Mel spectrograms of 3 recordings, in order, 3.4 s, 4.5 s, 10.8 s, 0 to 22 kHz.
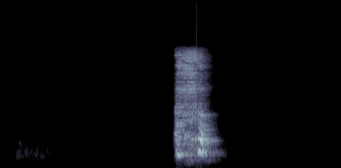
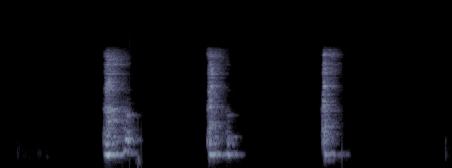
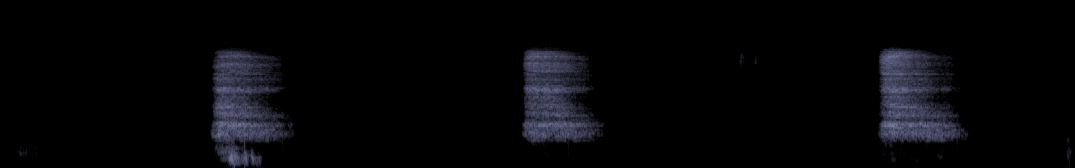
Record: {
  "cough_length": "3.4 s",
  "cough_amplitude": 6087,
  "cough_signal_mean_std_ratio": 0.24,
  "three_cough_length": "4.5 s",
  "three_cough_amplitude": 2514,
  "three_cough_signal_mean_std_ratio": 0.28,
  "exhalation_length": "10.8 s",
  "exhalation_amplitude": 827,
  "exhalation_signal_mean_std_ratio": 0.31,
  "survey_phase": "beta (2021-08-13 to 2022-03-07)",
  "age": "65+",
  "gender": "Female",
  "wearing_mask": "No",
  "symptom_none": true,
  "smoker_status": "Never smoked",
  "respiratory_condition_asthma": false,
  "respiratory_condition_other": false,
  "recruitment_source": "REACT",
  "submission_delay": "2 days",
  "covid_test_result": "Negative",
  "covid_test_method": "RT-qPCR",
  "influenza_a_test_result": "Negative",
  "influenza_b_test_result": "Negative"
}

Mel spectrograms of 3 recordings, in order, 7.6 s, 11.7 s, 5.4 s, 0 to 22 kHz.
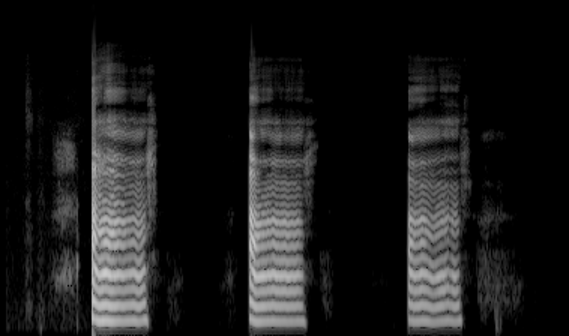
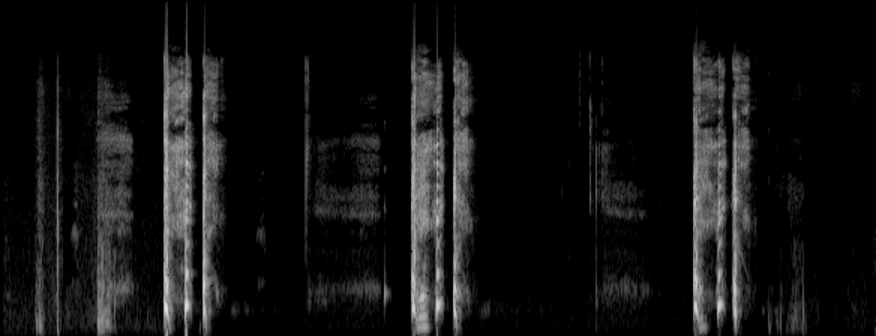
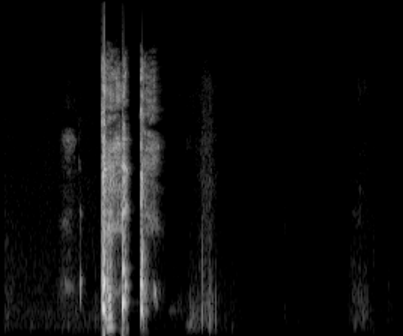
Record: {
  "exhalation_length": "7.6 s",
  "exhalation_amplitude": 32767,
  "exhalation_signal_mean_std_ratio": 0.36,
  "three_cough_length": "11.7 s",
  "three_cough_amplitude": 32768,
  "three_cough_signal_mean_std_ratio": 0.2,
  "cough_length": "5.4 s",
  "cough_amplitude": 32768,
  "cough_signal_mean_std_ratio": 0.17,
  "survey_phase": "beta (2021-08-13 to 2022-03-07)",
  "age": "45-64",
  "gender": "Female",
  "wearing_mask": "No",
  "symptom_runny_or_blocked_nose": true,
  "symptom_fatigue": true,
  "symptom_headache": true,
  "symptom_onset": "2 days",
  "smoker_status": "Never smoked",
  "respiratory_condition_asthma": false,
  "respiratory_condition_other": false,
  "recruitment_source": "Test and Trace",
  "submission_delay": "1 day",
  "covid_test_result": "Positive",
  "covid_test_method": "ePCR"
}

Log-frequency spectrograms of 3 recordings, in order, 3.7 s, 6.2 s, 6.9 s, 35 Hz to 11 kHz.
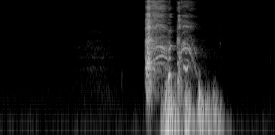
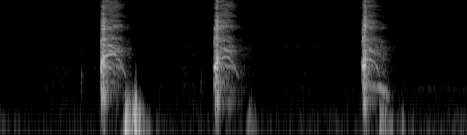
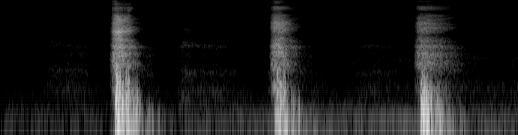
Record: {
  "cough_length": "3.7 s",
  "cough_amplitude": 11045,
  "cough_signal_mean_std_ratio": 0.36,
  "three_cough_length": "6.2 s",
  "three_cough_amplitude": 10099,
  "three_cough_signal_mean_std_ratio": 0.27,
  "exhalation_length": "6.9 s",
  "exhalation_amplitude": 10734,
  "exhalation_signal_mean_std_ratio": 0.28,
  "survey_phase": "beta (2021-08-13 to 2022-03-07)",
  "age": "18-44",
  "gender": "Female",
  "wearing_mask": "No",
  "symptom_none": true,
  "smoker_status": "Ex-smoker",
  "respiratory_condition_asthma": false,
  "respiratory_condition_other": false,
  "recruitment_source": "REACT",
  "submission_delay": "4 days",
  "covid_test_result": "Negative",
  "covid_test_method": "RT-qPCR",
  "influenza_a_test_result": "Negative",
  "influenza_b_test_result": "Negative"
}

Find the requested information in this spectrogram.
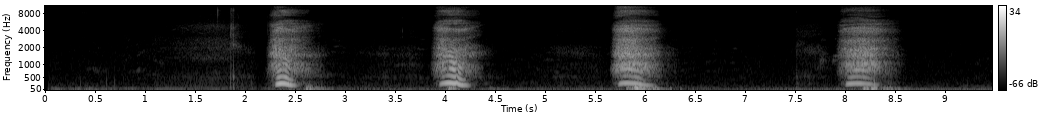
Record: {
  "exhalation_length": "9.5 s",
  "exhalation_amplitude": 2713,
  "exhalation_signal_mean_std_ratio": 0.34,
  "survey_phase": "beta (2021-08-13 to 2022-03-07)",
  "age": "18-44",
  "gender": "Female",
  "wearing_mask": "No",
  "symptom_none": true,
  "smoker_status": "Never smoked",
  "respiratory_condition_asthma": false,
  "respiratory_condition_other": false,
  "recruitment_source": "REACT",
  "submission_delay": "3 days",
  "covid_test_result": "Negative",
  "covid_test_method": "RT-qPCR",
  "influenza_a_test_result": "Negative",
  "influenza_b_test_result": "Negative"
}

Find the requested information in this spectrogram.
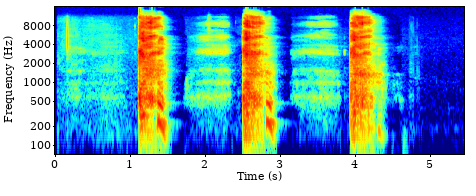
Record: {
  "three_cough_length": "5.5 s",
  "three_cough_amplitude": 32768,
  "three_cough_signal_mean_std_ratio": 0.33,
  "survey_phase": "beta (2021-08-13 to 2022-03-07)",
  "age": "45-64",
  "gender": "Female",
  "wearing_mask": "No",
  "symptom_none": true,
  "smoker_status": "Never smoked",
  "respiratory_condition_asthma": true,
  "respiratory_condition_other": false,
  "recruitment_source": "REACT",
  "submission_delay": "4 days",
  "covid_test_result": "Negative",
  "covid_test_method": "RT-qPCR"
}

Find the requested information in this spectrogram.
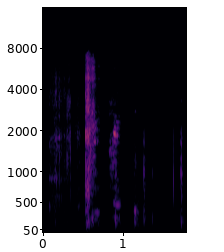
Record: {
  "cough_length": "1.8 s",
  "cough_amplitude": 1043,
  "cough_signal_mean_std_ratio": 0.27,
  "survey_phase": "beta (2021-08-13 to 2022-03-07)",
  "age": "65+",
  "gender": "Female",
  "wearing_mask": "No",
  "symptom_cough_any": true,
  "symptom_shortness_of_breath": true,
  "symptom_fatigue": true,
  "symptom_fever_high_temperature": true,
  "symptom_loss_of_taste": true,
  "symptom_onset": "5 days",
  "smoker_status": "Ex-smoker",
  "respiratory_condition_asthma": true,
  "respiratory_condition_other": false,
  "recruitment_source": "Test and Trace",
  "submission_delay": "1 day",
  "covid_test_result": "Positive",
  "covid_test_method": "RT-qPCR"
}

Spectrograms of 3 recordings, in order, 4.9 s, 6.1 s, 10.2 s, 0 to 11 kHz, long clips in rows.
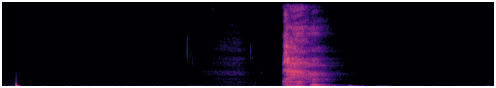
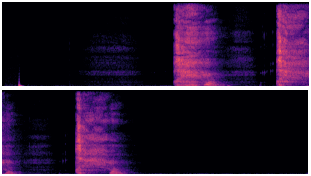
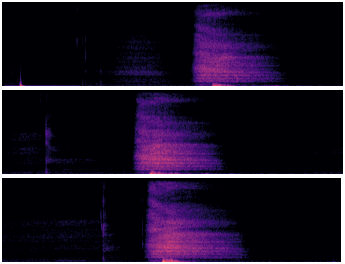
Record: {
  "cough_length": "4.9 s",
  "cough_amplitude": 9676,
  "cough_signal_mean_std_ratio": 0.23,
  "three_cough_length": "6.1 s",
  "three_cough_amplitude": 13411,
  "three_cough_signal_mean_std_ratio": 0.32,
  "exhalation_length": "10.2 s",
  "exhalation_amplitude": 5255,
  "exhalation_signal_mean_std_ratio": 0.31,
  "survey_phase": "beta (2021-08-13 to 2022-03-07)",
  "age": "45-64",
  "gender": "Female",
  "wearing_mask": "No",
  "symptom_none": true,
  "smoker_status": "Never smoked",
  "respiratory_condition_asthma": false,
  "respiratory_condition_other": false,
  "recruitment_source": "Test and Trace",
  "submission_delay": "0 days",
  "covid_test_result": "Negative",
  "covid_test_method": "LFT"
}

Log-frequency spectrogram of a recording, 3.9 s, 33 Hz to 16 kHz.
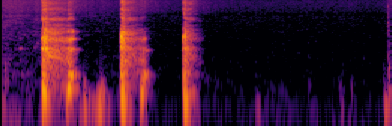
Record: {
  "three_cough_length": "3.9 s",
  "three_cough_amplitude": 32768,
  "three_cough_signal_mean_std_ratio": 0.26,
  "survey_phase": "beta (2021-08-13 to 2022-03-07)",
  "age": "18-44",
  "gender": "Male",
  "wearing_mask": "No",
  "symptom_cough_any": true,
  "symptom_runny_or_blocked_nose": true,
  "symptom_sore_throat": true,
  "symptom_change_to_sense_of_smell_or_taste": true,
  "symptom_other": true,
  "symptom_onset": "5 days",
  "smoker_status": "Never smoked",
  "respiratory_condition_asthma": false,
  "respiratory_condition_other": false,
  "recruitment_source": "Test and Trace",
  "submission_delay": "2 days",
  "covid_test_result": "Positive",
  "covid_test_method": "RT-qPCR",
  "covid_ct_value": 19.5,
  "covid_ct_gene": "N gene"
}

